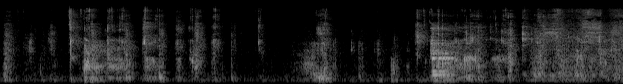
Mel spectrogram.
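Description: Close-miked eating sounds: chewing and wet mouth clicks on a mouthful of hot vermicelli noodle soup. Just past four seconds comes a louder pitched, voice-like sound.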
